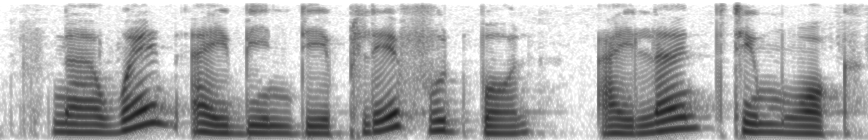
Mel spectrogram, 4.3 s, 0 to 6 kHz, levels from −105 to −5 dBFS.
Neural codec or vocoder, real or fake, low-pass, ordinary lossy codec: none; real; 5.4 kHz; none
